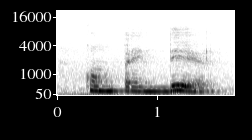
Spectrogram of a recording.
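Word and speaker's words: comprender: Es, ler, ler, compreender, aqui é um E só, então ele é compreender, compreender, responder, começa vibrando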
